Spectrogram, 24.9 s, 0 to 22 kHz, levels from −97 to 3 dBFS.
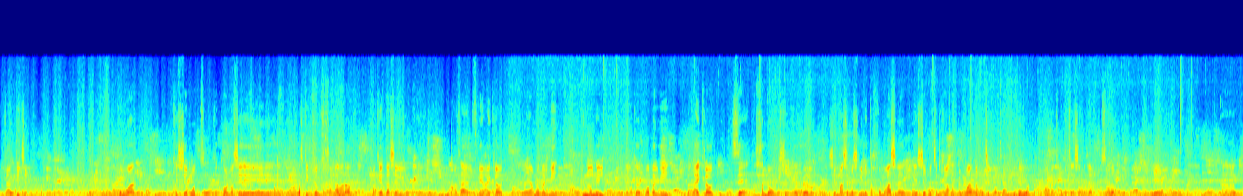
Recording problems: chatter from many people; loud; throughout; 2 dB below the speech

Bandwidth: 15.5 kHz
